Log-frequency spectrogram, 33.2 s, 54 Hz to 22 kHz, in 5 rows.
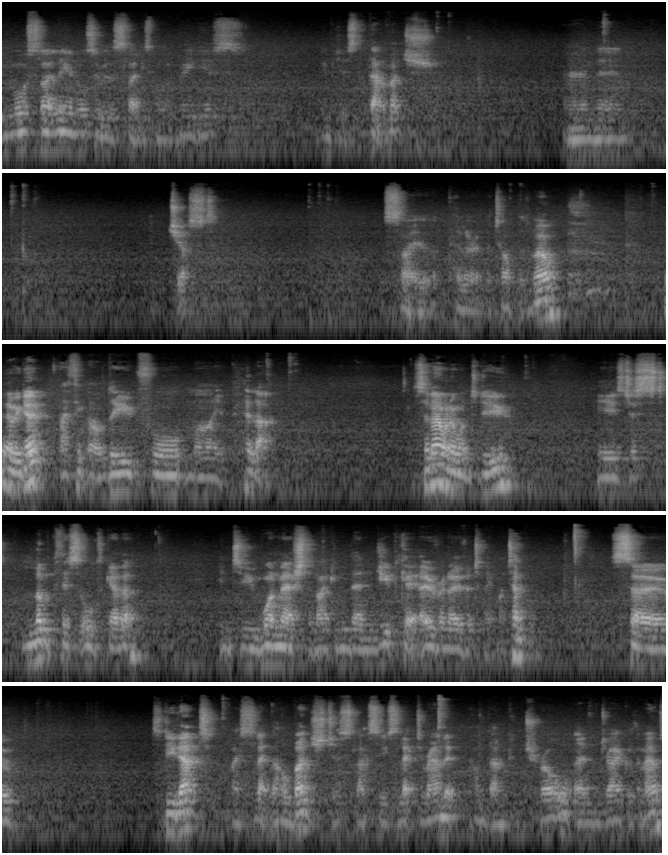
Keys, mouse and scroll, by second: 3.9 shift+click, 3.9 a, 4.2 Tab, 4.4 z, 5.5 right click, 6.2 shift+right click, 6.7 s, 9.8 click, 9.8 a, 9.9 z, 10.3 middle click, 10.7 z, 10.9 middle click, 11.9 a, 12.8 middle click, 13.2 a, 14.2 middle click, 15.1 middle click, 16.3 ctrl+middle click, 16.4 ctrl+middle click, 16.4 z, 16.8 middle click, 17.0 z, 17.5 ctrl+middle click, 18.3 z, 18.9 ctrl+click, 21.2 middle click, 21.2 z, 21.6 middle click, 22.7 shift+middle click, 27.7 middle click, 28.0 click, 29.4 z, 29.8 ctrl+click, 32.2 middle click.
